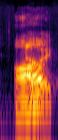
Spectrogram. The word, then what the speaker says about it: Auvik: Am I pronouncing this right? Auvik? Auvik.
